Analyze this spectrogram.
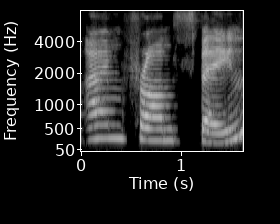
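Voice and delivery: normal talking voice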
